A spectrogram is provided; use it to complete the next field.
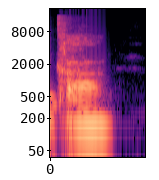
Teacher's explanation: We say car. We just don't put the R. But to hear niggas stretch the R fucked me up.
